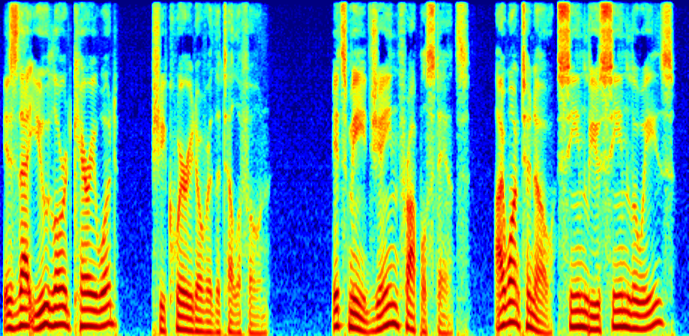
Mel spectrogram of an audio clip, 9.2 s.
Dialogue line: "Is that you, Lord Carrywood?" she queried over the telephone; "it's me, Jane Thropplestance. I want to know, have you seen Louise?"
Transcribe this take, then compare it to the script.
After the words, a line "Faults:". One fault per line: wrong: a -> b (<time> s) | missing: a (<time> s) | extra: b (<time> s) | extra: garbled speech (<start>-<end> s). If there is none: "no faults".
"Is that you, Lord Carrywood?" she queried over the telephone; "it's me, Jane Thropplestance. I want to know, seen you seen Louise?"
Faults:
wrong: have -> seen (7.4 s)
